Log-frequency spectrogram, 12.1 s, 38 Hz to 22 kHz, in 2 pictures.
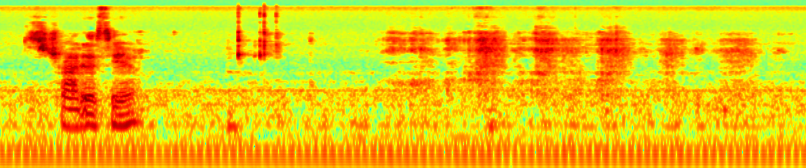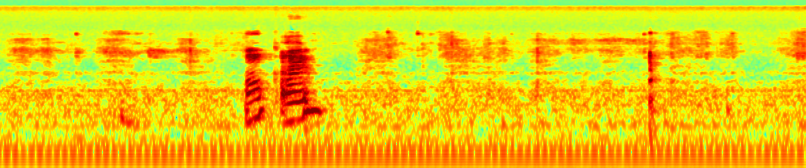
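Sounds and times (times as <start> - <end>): person chewing crunchy food: 2.8 - 7.8, 8.6 - 12.0.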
